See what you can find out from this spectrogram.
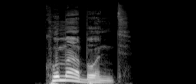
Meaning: cummerbund
- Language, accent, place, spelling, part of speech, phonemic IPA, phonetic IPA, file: German, Germany, Berlin, Kummerbund, noun, /ˈkʊmərˌbʊnt/, [ˈkʊmɐˌbʊnt], De-Kummerbund.ogg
